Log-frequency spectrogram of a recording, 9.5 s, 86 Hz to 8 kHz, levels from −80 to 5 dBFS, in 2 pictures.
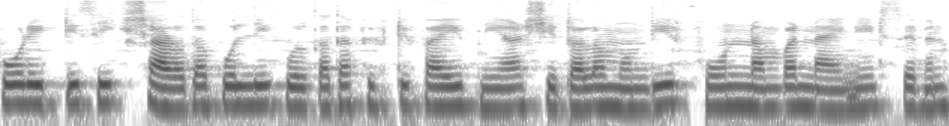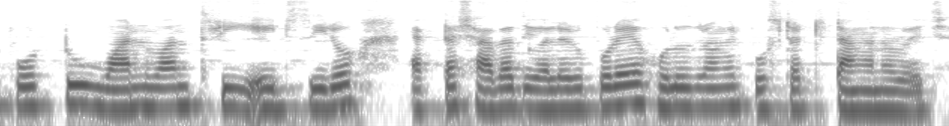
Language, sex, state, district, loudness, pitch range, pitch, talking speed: Bengali, female, West Bengal, North 24 Parganas, -31 LUFS, 165-180 Hz, 175 Hz, 210 wpm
